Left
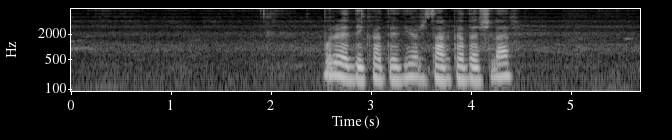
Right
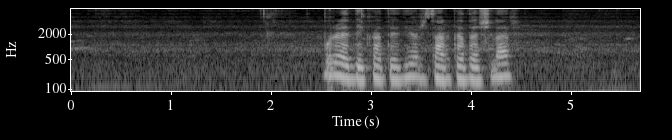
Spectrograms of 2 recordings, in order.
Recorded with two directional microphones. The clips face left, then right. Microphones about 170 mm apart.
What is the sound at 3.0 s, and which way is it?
Speech, 30° left (ahead or behind).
